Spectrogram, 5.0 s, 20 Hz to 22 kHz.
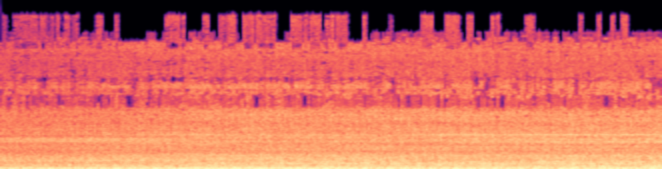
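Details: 1977 Winnebago Chieftain abandoned 20 years, driven 400 miles on seven cylinders; idle has uneven loping beat with recurring missed pulse; temperature gun shows one cold manifold runner, owner says a dead hole; misfire, one cylinder not firing.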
